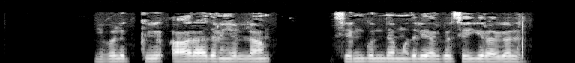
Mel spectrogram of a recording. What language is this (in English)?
Tamil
